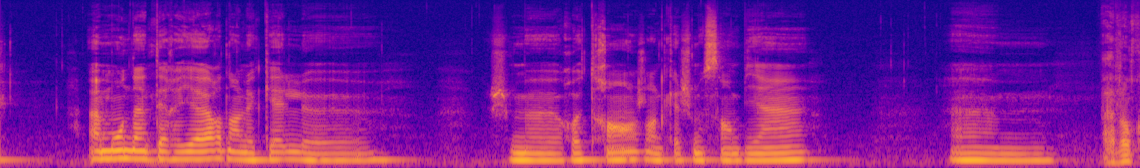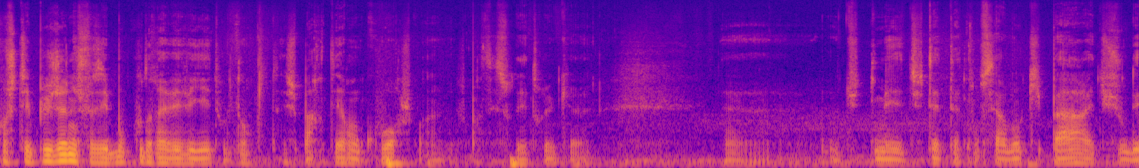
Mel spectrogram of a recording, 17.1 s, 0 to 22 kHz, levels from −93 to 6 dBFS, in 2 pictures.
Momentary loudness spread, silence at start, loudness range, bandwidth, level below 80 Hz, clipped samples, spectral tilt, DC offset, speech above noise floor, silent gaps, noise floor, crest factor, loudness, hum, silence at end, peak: 20 LU; 0 s; 11 LU; over 20 kHz; -40 dBFS; under 0.1%; -5.5 dB/octave; under 0.1%; 28 dB; none; -49 dBFS; 20 dB; -21 LUFS; none; 0 s; -2 dBFS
